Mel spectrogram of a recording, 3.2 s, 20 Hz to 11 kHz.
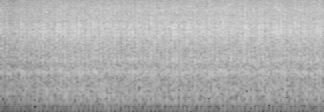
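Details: BMW with nearly 190,000 miles, after WD-40 was sprayed on the non-original drive belt: steady even idle with no chirp or squeal over it; normal idle, squeak gone, so the belt was the squeak source.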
